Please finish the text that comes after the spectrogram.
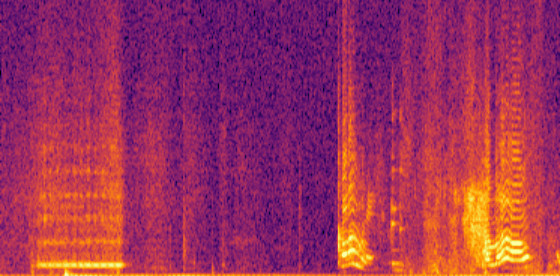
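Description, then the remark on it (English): A single steady ringback tone buzzes for about a second, as heard through a phone line while a call is placed to a mother, then a pause before a voice comes on the line. “We're going to go to the tiebreaker and see if moms picks up her phone.”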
